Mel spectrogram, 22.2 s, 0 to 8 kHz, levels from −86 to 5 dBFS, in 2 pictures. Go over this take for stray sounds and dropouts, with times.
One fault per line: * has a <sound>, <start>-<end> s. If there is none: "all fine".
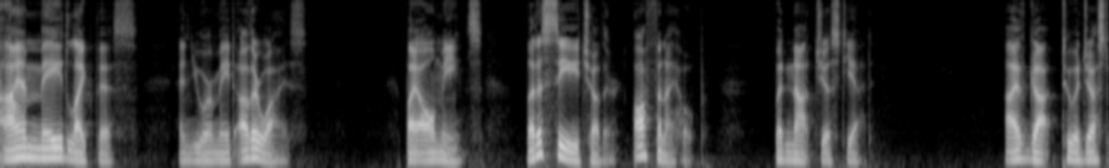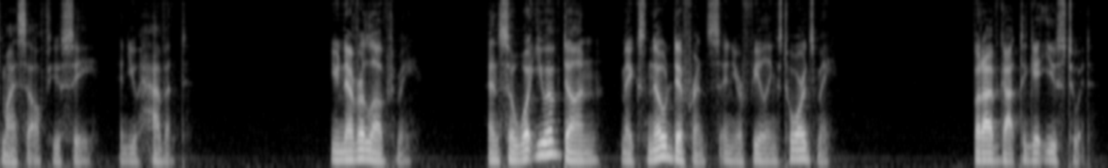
all fine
